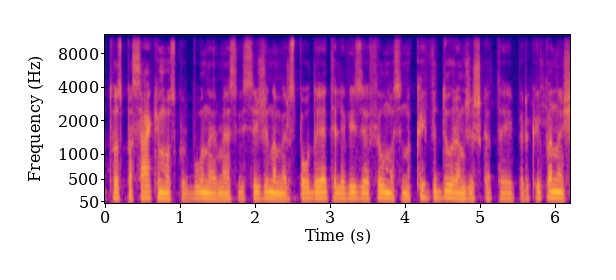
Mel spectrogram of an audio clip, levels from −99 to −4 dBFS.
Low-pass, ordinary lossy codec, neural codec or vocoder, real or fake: 10.8 kHz; Opus, 64 kbps; autoencoder, 48 kHz, 128 numbers a frame, DAC-VAE, trained on Japanese speech; fake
